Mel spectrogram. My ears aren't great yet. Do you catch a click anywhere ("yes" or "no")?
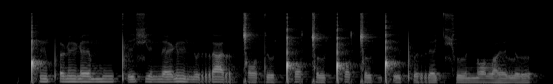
yes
